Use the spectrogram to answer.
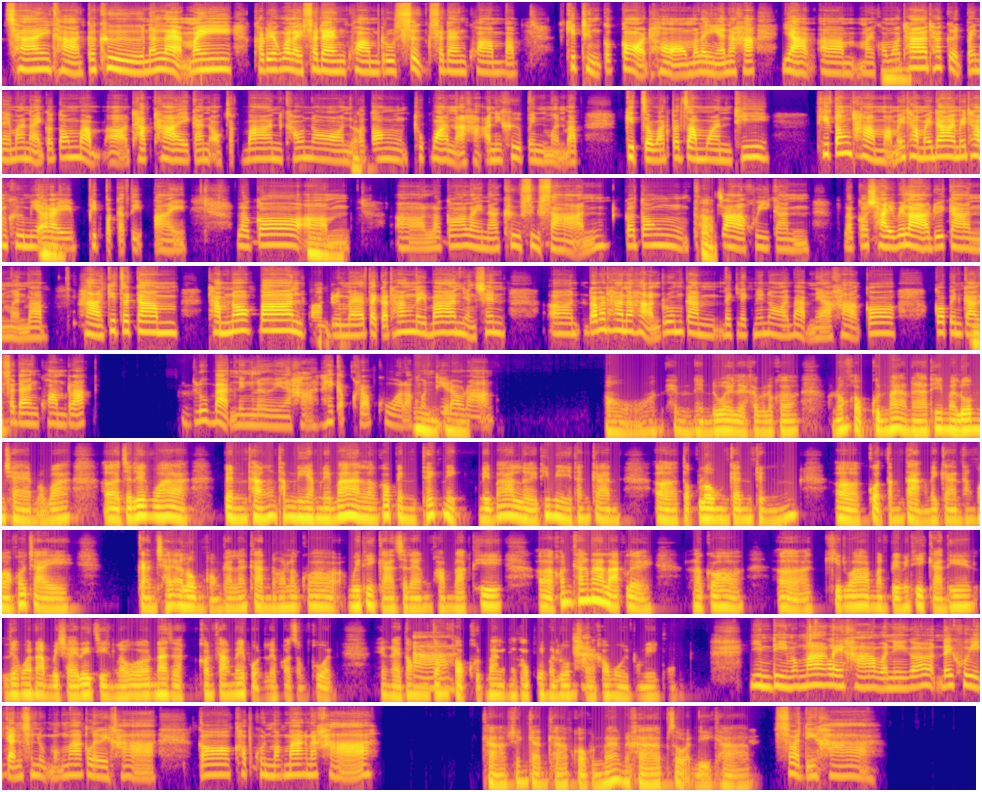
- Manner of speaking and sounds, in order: other background noise
- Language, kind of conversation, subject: Thai, podcast, คุณกับคนในบ้านมักแสดงความรักกันแบบไหน?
